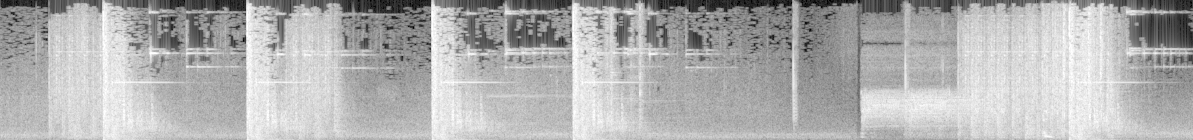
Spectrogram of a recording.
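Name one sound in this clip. Rifle shots crack loudly and echo.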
